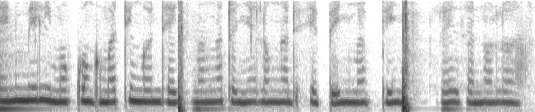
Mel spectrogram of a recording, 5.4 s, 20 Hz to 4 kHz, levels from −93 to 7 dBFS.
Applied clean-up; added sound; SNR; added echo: neural mask model RNNoise.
